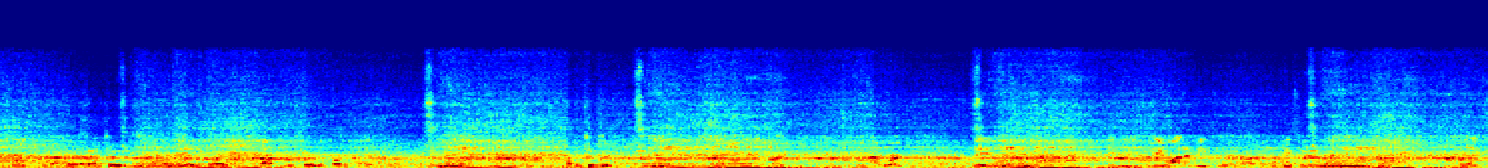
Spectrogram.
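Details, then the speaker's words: Mitsubishi Galant that failed smog with the check engine light on, after its MAP sensor was replaced: repeated revs rise and fall sluggishly and stumble; engine bog from a faulty MAF sensor whose signal drops out on the scope. "did you hear that engine from bog down going play it back in a second you're going to see on on the Pico scope"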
